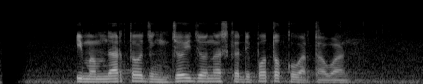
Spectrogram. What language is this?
Sundanese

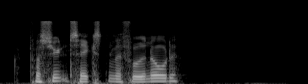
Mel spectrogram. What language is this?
Danish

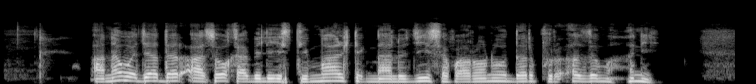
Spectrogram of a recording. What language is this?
Ushojo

